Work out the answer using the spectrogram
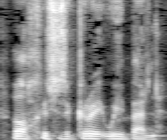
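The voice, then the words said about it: Imitated Glaswegian Scottish accent. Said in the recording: “said in his Glaswegian accent”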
